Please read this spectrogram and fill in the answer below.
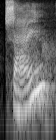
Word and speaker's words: sign: assign, benign, design, resign, sign, foreign. Now the G in all of those words is silent. We do not pronounce it. But you notice that the G is preceded by an I and is pronounced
